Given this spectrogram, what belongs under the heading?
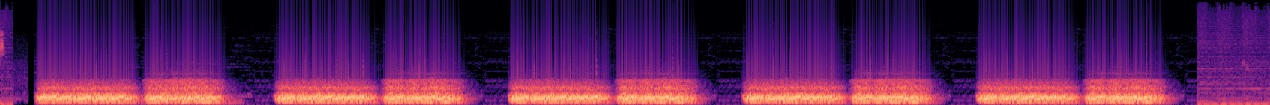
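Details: Bronchial breath sounds on chest auscultation: loud, hollow, blowing sounds in both inspiration and expiration, with a brief pause between the phases.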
